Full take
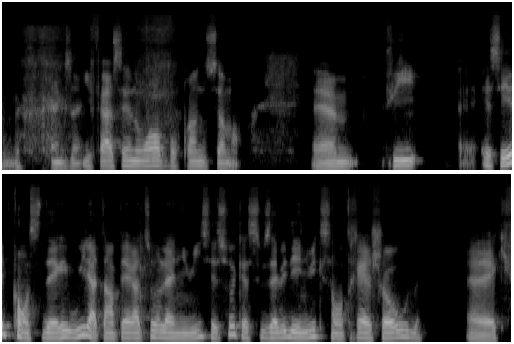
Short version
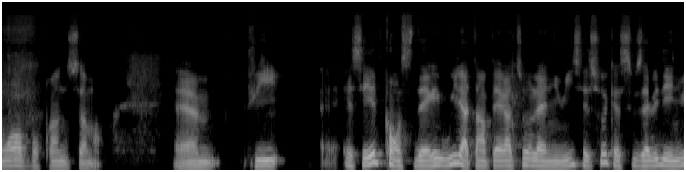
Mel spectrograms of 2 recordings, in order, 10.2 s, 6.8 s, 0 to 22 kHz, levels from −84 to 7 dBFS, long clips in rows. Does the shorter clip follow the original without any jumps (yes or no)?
yes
